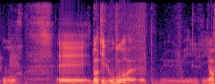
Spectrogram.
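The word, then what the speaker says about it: oubykh: Alors ça s'écrit O-U-B-Y-K-H, mais ça se prononce Oubourg.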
